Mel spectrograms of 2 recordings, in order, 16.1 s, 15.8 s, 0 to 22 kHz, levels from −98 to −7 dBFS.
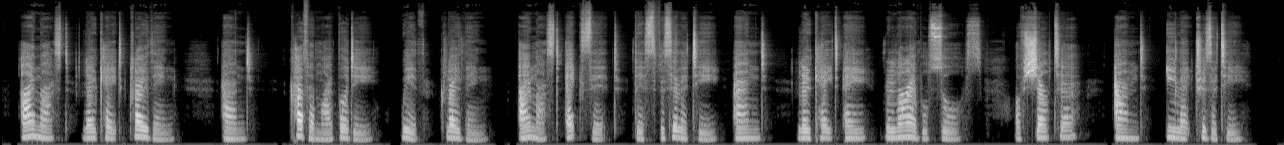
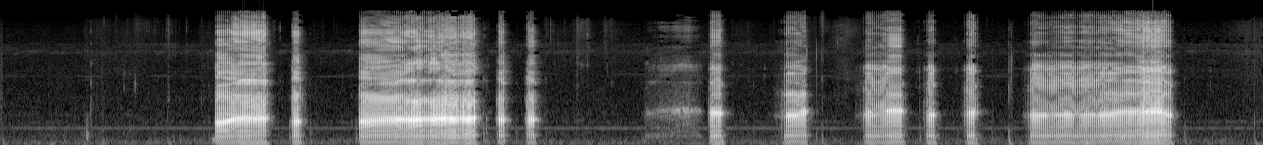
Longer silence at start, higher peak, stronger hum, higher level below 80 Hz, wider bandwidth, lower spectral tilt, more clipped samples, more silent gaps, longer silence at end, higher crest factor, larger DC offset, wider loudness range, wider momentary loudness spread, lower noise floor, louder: second, 0.25 s vs 2.7 s; about the same, -2 dBFS vs 0 dBFS; neither; second, -72 dBFS vs -50 dBFS; first, over 20 kHz vs 16.5 kHz; about the same, -2 dB/octave vs -1 dB/octave; neither; first, 3.47-3.52 s, 4.88-5.01 s, 6.20-6.31 s, 6.37-6.45 s, 13.84-13.89 s vs none; second, 0.55 s vs 1.1 s; first, 26 dB vs 20 dB; neither; second, 7 LU vs 11 LU; about the same, 15 LU vs 13 LU; about the same, -63 dBFS vs -64 dBFS; second, -26 LUFS vs -17 LUFS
